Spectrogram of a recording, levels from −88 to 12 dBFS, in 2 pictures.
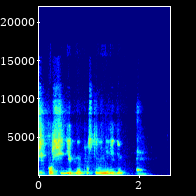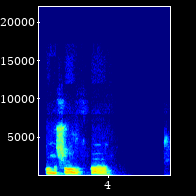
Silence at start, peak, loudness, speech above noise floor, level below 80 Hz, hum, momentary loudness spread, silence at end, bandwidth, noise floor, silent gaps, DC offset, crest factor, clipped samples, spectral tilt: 0 s; -4 dBFS; -21 LUFS; over 69 dB; -64 dBFS; none; 13 LU; 1.2 s; 12 kHz; under -90 dBFS; none; under 0.1%; 18 dB; under 0.1%; -4 dB/octave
